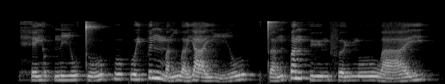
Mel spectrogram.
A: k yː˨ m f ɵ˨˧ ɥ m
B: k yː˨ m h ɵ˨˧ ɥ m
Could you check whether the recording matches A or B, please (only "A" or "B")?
A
